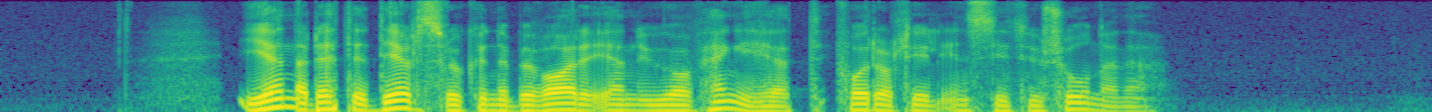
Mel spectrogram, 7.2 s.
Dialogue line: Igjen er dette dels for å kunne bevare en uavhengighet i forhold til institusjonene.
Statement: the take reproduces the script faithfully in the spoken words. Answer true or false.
false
